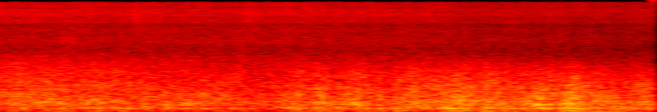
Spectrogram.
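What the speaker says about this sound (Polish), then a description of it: "Ale grzmi." Heavy rumbling thunder rolls on continuously during a thunderstorm, loud and deep, with rain noise beneath it and no voices.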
